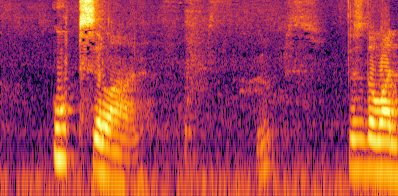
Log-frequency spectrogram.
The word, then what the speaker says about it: upsilon: Upsilon. Uber. So yeah, cool, or as in German, Uber. Umlaut. Upsilon. Really, if you just pronounce it like two O's, ooh.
